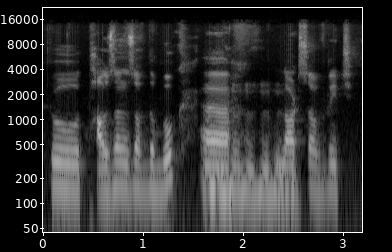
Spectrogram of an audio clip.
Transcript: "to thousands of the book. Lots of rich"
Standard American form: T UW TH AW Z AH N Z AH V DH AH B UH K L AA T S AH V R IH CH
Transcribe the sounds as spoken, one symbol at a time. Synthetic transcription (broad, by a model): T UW T AW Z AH N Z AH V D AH B UH K L AA T S AH V R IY CH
